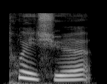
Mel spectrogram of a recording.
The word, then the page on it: 退学: tuì xué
